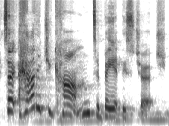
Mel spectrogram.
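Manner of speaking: usual speaking voice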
